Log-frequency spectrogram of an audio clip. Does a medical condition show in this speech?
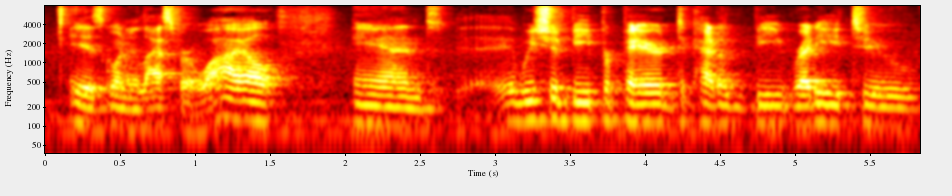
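No.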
